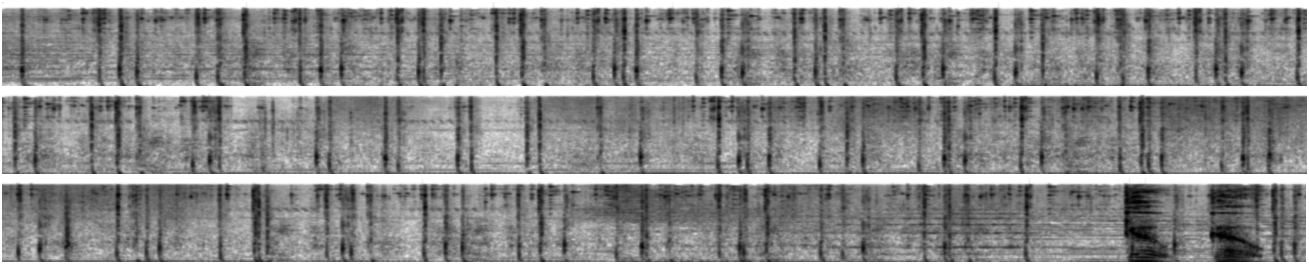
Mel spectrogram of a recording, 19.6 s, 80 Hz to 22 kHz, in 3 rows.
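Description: Roach the horse gallops in The Witcher 3, hooves beating in a quick, steady clip-clop rhythm throughout, with a low rumbling score swelling beneath and voices speaking over the ride.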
